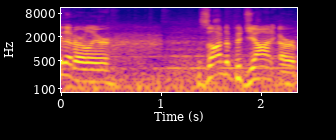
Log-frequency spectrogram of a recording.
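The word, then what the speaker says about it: Pagani: Zonda Pajani, or Pajani Zonda.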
